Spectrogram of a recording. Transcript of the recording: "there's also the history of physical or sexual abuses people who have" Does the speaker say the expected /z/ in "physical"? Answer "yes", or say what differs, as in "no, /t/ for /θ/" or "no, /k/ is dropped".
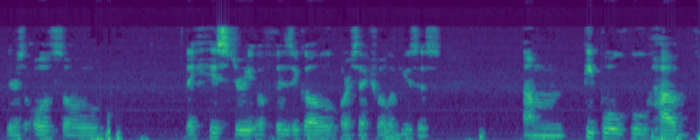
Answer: yes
